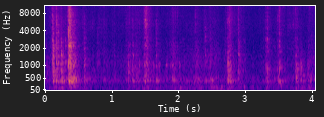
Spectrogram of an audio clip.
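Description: Irregular clicks, knocks and small scrapes of a computer's front USB circuit board and its plastic guides being worked up and out of the steel chassis. The loudest cluster comes just after the start.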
